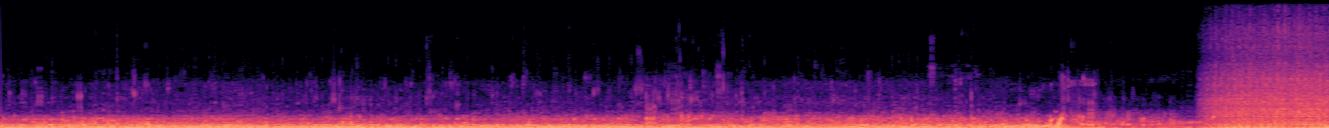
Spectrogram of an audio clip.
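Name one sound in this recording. An outboard propeller churns underwater with a muffled, bubbling rumble.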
